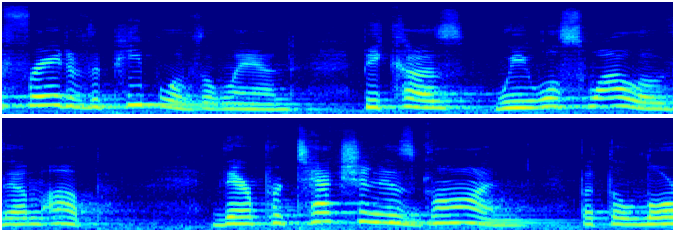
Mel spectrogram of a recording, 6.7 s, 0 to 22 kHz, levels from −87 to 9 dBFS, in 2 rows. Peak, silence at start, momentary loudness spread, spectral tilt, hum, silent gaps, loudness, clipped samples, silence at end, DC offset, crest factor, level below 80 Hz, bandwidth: -20 dBFS; 0 s; 8 LU; -5.5 dB/octave; none; none; -35 LUFS; under 0.1%; 0 s; under 0.1%; 16 dB; -62 dBFS; 18 kHz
